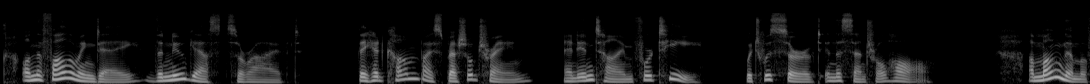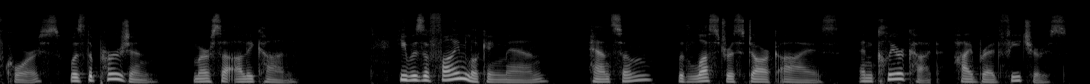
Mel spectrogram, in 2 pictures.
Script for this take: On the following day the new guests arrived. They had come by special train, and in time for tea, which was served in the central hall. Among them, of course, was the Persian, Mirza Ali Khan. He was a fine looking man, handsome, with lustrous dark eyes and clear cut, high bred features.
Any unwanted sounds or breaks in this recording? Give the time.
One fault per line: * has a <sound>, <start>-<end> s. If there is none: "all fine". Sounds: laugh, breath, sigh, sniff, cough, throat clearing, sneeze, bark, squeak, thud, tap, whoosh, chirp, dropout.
all fine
